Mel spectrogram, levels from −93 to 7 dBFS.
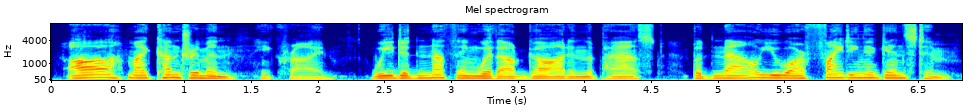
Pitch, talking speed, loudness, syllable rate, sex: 130 Hz, 175 wpm, -18 LUFS, 4.6 syllables/s, male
